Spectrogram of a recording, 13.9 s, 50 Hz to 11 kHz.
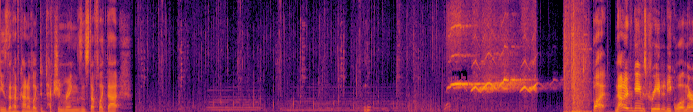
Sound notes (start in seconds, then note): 5.6 light gentle music; 8.9 guard whistling; 11.2 door slamming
